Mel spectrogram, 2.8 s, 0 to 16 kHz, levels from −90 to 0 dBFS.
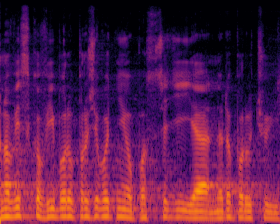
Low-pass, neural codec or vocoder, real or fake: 14.4 kHz; none; real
